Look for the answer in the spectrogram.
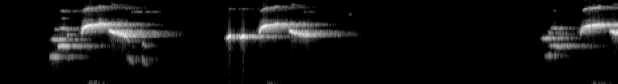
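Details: Oriental magpie-robin in full, calm-voiced song, played to prompt silent magpie-robins to answer: three bursts of clear whistled phrases, rising then sliding down, separated by pauses of a second or more, with no background noise.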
